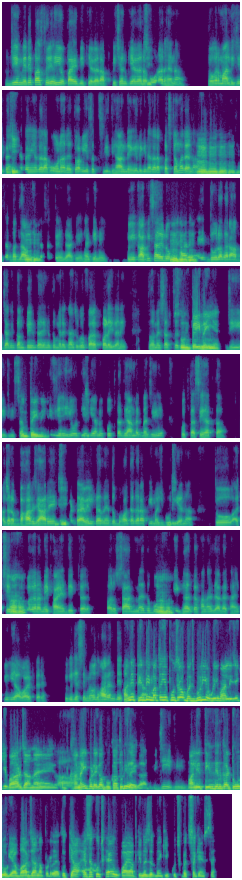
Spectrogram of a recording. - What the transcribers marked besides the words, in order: static; in English: "किचन"; in English: "ओनर"; in English: "ओनर"; in English: "कस्टमर"; distorted speech; in English: "कम्प्लेंन"; other background noise; in English: "ट्रैवल"; in English: "अवॉइड"; in English: "टूर"
- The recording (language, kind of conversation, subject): Hindi, unstructured, बाहर का खाना खाने में आपको सबसे ज़्यादा किस बात का डर लगता है?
